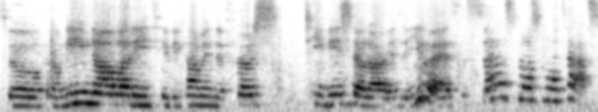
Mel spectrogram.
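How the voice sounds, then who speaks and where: At a moderate pace, a woman speaks in a fairly high voice with lively intonation over noticeable background noise. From southern Spain. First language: Spanish. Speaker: tech executive. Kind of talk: conference talk.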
